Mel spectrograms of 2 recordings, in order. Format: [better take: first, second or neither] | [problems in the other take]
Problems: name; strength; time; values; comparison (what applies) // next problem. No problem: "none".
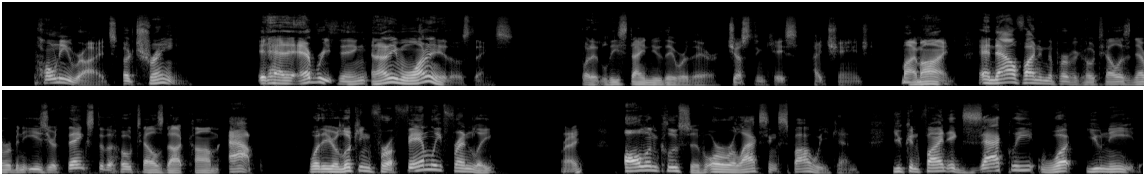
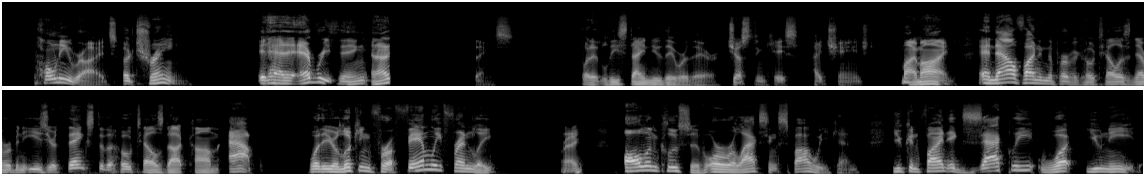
first | audio cutting out; at 4 s for 1 s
